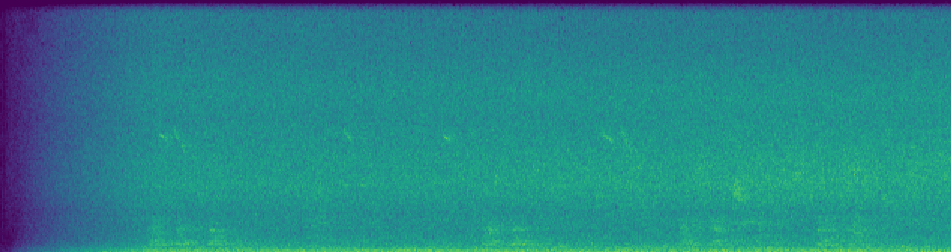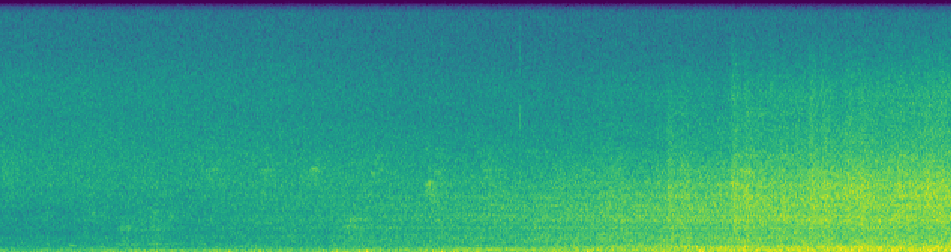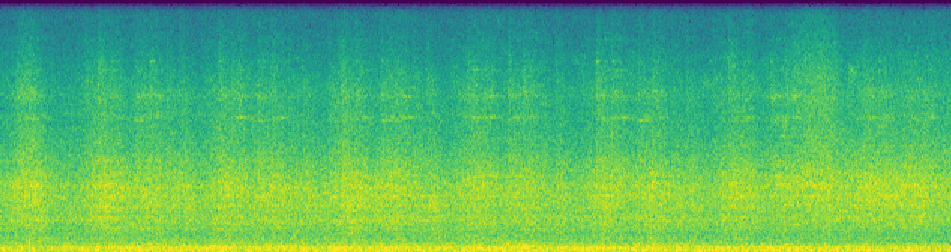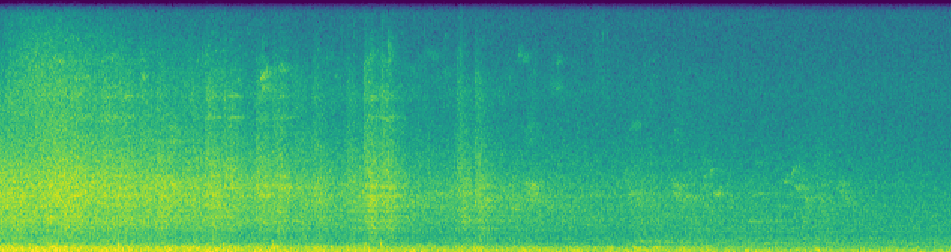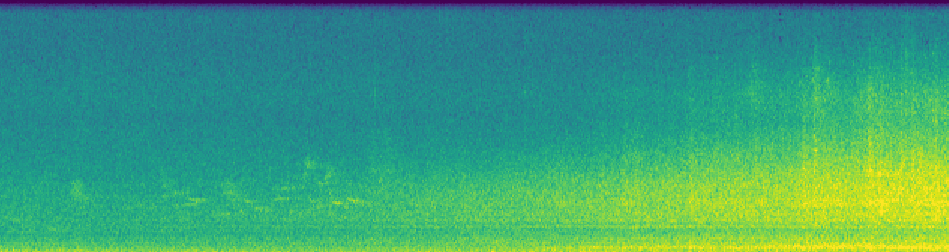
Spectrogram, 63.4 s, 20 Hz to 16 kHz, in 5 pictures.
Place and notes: {"title": "Королёв, Московская обл., Россия - Two suburban electric trains", "date": "2021-05-19 13:58:00", "description": "Forest area near the railway. Two suburban electric trains are moving in opposite directions. The singing of birds and the barking of a dog can be heard.\nRecorded with Zoom H2n, surround 2ch mode.", "latitude": "55.93", "longitude": "37.83", "altitude": "162", "timezone": "Europe/Moscow"}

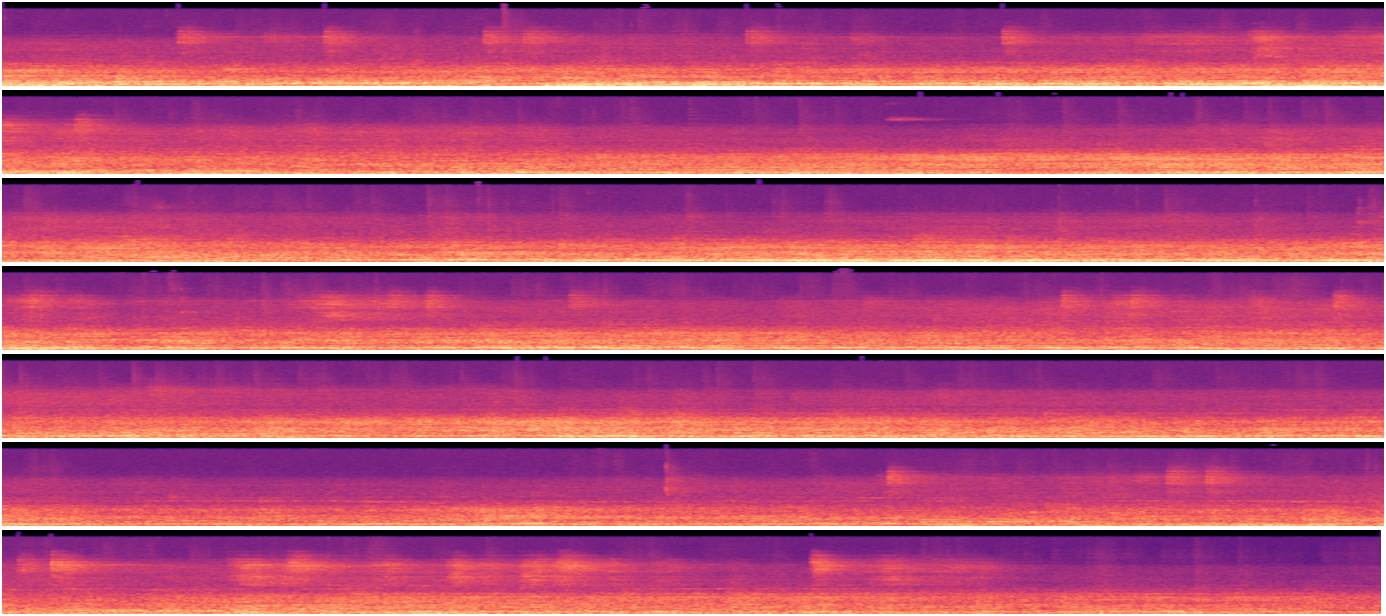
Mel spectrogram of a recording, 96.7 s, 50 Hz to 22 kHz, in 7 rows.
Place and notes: {"title": "cologne, museum ludwig, media works - cologne, museum ludwig, mike kelley - media installation", "description": "media installation by mike kelley\nmedia works at the contemporary art museum ludwig, cologne", "latitude": "50.94", "longitude": "6.96", "altitude": "57", "timezone": "Europe/Berlin"}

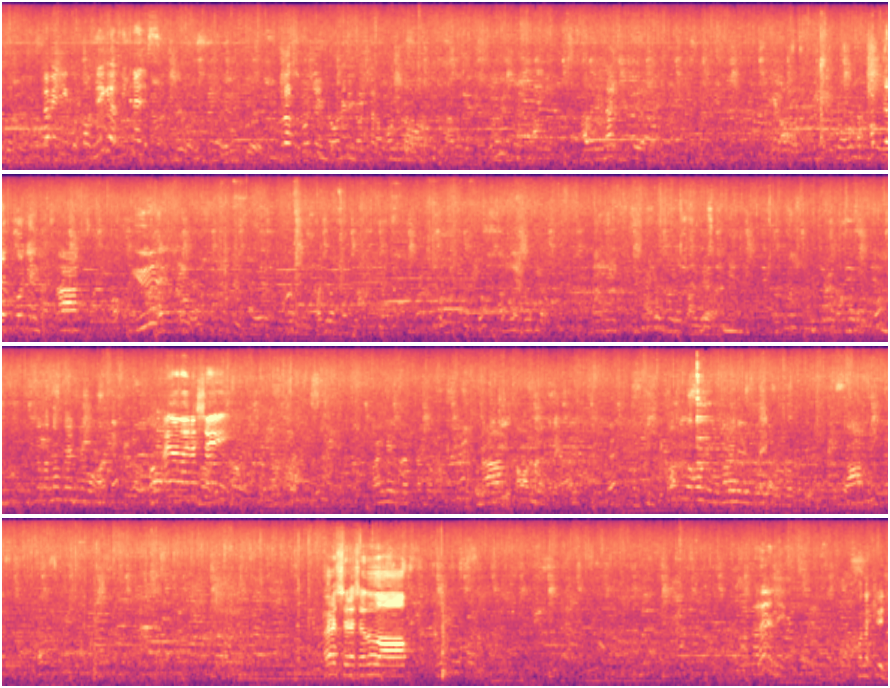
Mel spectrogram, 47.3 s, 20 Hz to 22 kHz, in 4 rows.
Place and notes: {"title": "Osaka Nanba district, shopping arcade - Takoyaki stall", "date": "2013-03-31 13:42:00", "description": "a stall selling takoyaki - grilled octopus. cooks taking orders, customers talking, sizzle of frying pans.", "latitude": "34.67", "longitude": "135.50", "altitude": "18", "timezone": "Asia/Tokyo"}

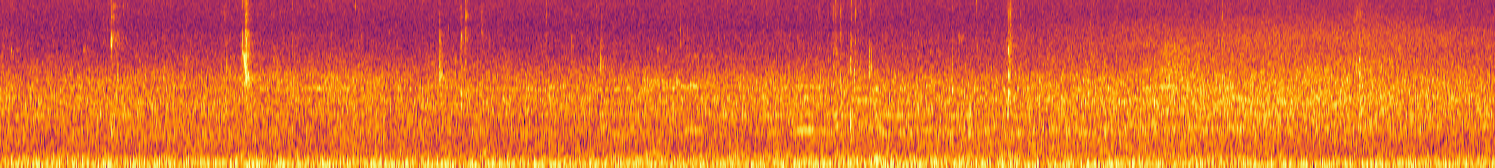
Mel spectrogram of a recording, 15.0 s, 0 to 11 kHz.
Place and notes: {"title": "Snug Harbor", "date": "2012-01-13 10:33:00", "description": "Jetty. waves, distant industry, traffic, passing ship", "latitude": "40.65", "longitude": "-74.10", "altitude": "2", "timezone": "America/New_York"}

